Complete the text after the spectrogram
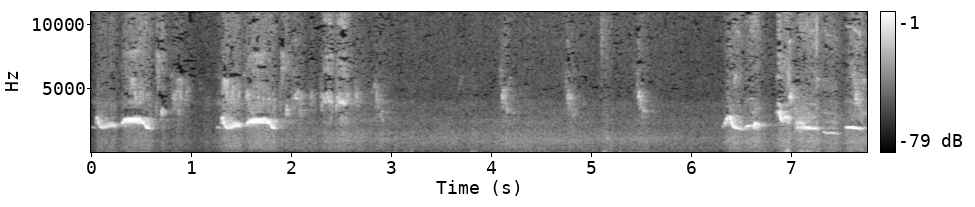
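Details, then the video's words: Blackbird song in short fluty, wavering phrases at the start and again near the end, separated by a pause filled with steady low background hiss and a few faint distant chirps. "Black bird singing"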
